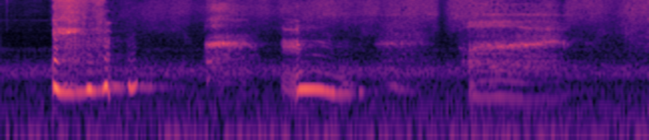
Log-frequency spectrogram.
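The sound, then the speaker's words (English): Shuddering, wheezy breathing: several separate gasping, voiced breaths with a moaning, quivering tone, spaced apart against a quiet background. “You're shuddering as you breathe”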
